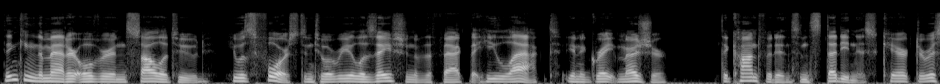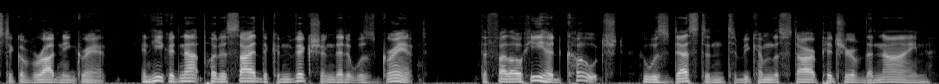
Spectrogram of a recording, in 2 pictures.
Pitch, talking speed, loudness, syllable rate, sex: 120 Hz, 185 wpm, -20 LUFS, 5.4 syllables/s, male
